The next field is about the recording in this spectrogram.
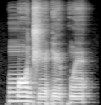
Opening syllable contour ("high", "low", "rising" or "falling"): high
